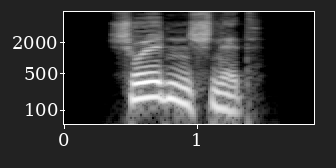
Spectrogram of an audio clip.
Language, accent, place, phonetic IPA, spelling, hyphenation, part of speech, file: German, Germany, Berlin, [ˈʃʊldn̩ˌʃnɪt], Schuldenschnitt, Schul‧den‧schnitt, noun, De-Schuldenschnitt.ogg
- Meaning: debt relief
